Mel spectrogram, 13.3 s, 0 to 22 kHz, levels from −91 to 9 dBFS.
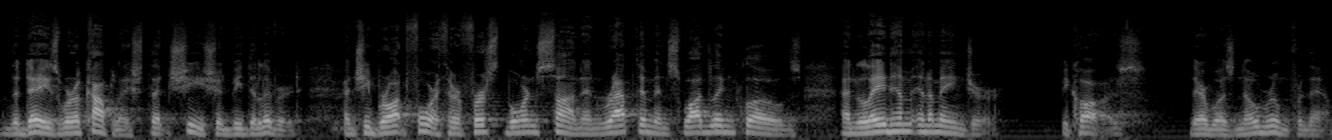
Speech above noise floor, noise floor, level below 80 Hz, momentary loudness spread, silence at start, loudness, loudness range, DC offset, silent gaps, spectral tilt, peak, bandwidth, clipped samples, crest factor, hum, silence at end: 44 dB; -77 dBFS; -70 dBFS; 17 LU; 0 s; -33 LUFS; 6 LU; under 0.1%; none; -7 dB/octave; -12 dBFS; 13.5 kHz; under 0.1%; 22 dB; none; 0.05 s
